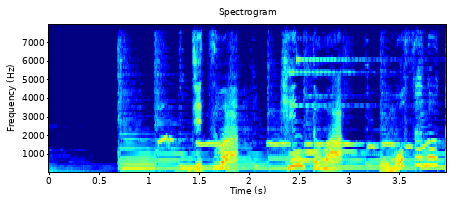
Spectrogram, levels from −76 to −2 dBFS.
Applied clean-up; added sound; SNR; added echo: none; none; none; none.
